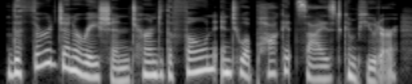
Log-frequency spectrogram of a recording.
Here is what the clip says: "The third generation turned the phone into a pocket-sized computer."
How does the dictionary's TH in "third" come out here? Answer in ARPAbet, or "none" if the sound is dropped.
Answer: TH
